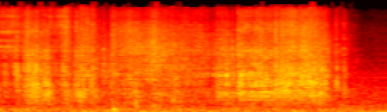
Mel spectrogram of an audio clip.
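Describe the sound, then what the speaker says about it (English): Crushed glass is pressed onto a Dollar Tree glass vase, giving a steady, loud, gritty crunching and rattling close by that lasts for several seconds before easing off. "So now you just want to lean this over and apply the crushed glass."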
